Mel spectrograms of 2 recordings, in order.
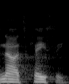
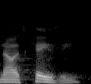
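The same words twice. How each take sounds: First: CASEY with an S, KAY-see; outsider's correction. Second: CASEY with a Z, KAY-zee; local correction. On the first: College guy correcting him, Casey as KAY-see. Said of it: "He said". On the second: Insisting to the college guy, Casey with a Z. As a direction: correct it back to Kayzee for Casey. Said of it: "I said". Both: Retold or imitated.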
